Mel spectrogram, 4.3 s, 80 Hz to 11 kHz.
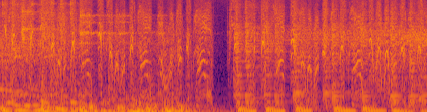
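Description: Early-1990s rave/hardcore DJ mix: in the first half, sliding pitch glides like record scratching over the beat. At about two seconds the music drops out briefly, then comes back with a fast pulsing bass line.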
